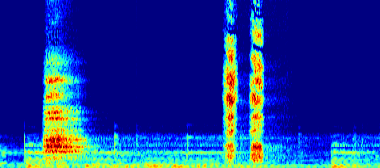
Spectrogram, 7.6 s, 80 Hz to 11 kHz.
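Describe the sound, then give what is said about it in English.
A long breath out is followed by two quick, sharp breaths in, taken backstage just before stepping out to perform, over a steady droning musical tone. “A long exhale and 2 quick breaths in.”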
